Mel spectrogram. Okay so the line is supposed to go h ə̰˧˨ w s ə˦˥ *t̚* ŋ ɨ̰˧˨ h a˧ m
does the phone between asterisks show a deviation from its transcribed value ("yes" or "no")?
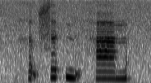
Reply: no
